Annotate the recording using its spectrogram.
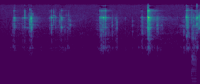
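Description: Steel C-clamp being unscrewed from a freshly pressed-in pump bearing: a run of irregular sharp clicks and ticks from the clamp's threaded screw and washer, the loudest about one and a half seconds in.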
